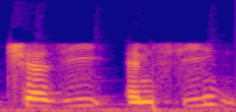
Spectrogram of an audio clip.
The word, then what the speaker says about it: Tchazy MC: Alors, écoutez, c'est simple, vous tapez Chazzy MC, donc ça s'écrit TCHAZY espace MC sur SoundCloud, Facebook, YouTube ou Bandcamp.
